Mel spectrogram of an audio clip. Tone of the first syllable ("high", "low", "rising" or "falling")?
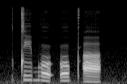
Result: high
